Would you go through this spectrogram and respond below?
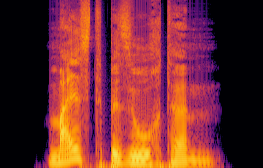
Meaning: strong dative masculine/neuter singular of meistbesucht
- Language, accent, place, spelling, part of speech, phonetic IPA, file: German, Germany, Berlin, meistbesuchtem, adjective, [ˈmaɪ̯stbəˌzuːxtəm], De-meistbesuchtem.ogg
